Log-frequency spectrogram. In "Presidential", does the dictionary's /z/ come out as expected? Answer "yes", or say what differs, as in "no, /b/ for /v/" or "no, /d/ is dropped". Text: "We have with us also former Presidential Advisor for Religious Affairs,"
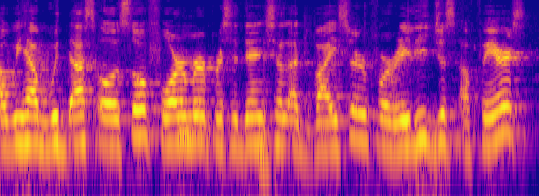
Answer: no, /s/ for /z/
